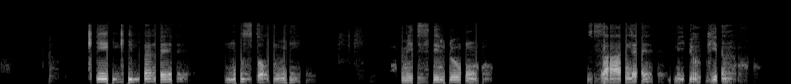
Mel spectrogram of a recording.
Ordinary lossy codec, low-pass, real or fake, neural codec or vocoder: Opus, 24 kbps; 7.2 kHz; real; none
